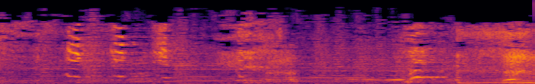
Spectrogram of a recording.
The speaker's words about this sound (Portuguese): Opa, alguém tá soluçando?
